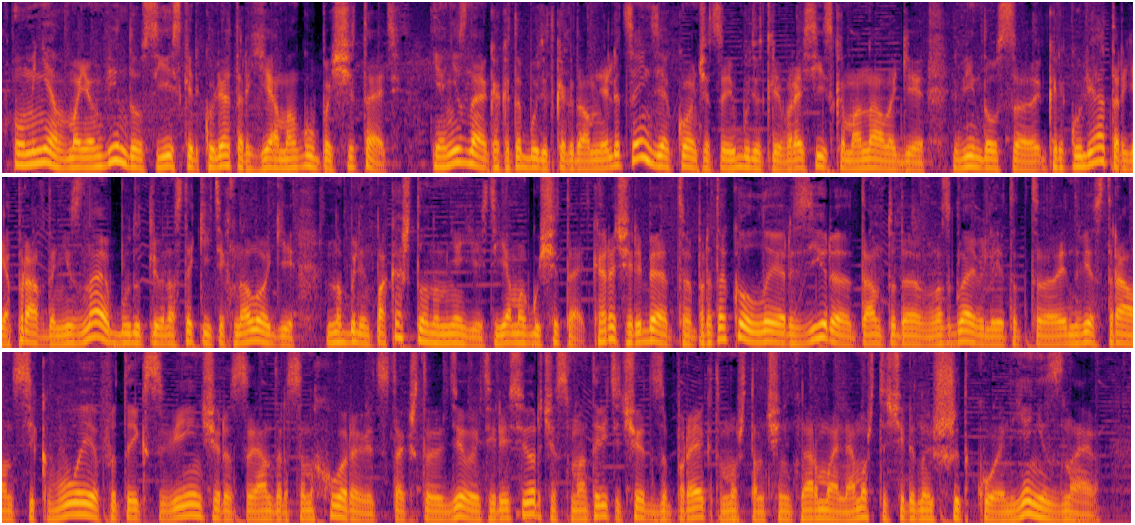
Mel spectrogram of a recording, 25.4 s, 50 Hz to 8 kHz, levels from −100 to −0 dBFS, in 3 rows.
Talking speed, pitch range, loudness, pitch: 205 wpm, 105-125 Hz, -23 LUFS, 115 Hz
